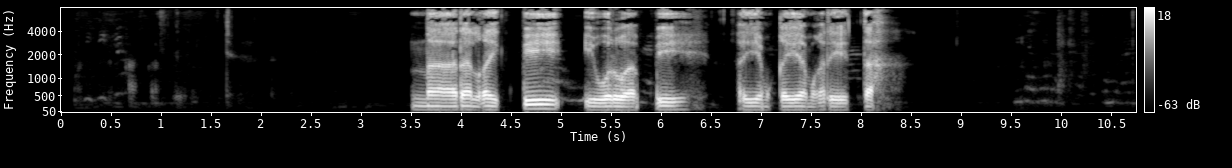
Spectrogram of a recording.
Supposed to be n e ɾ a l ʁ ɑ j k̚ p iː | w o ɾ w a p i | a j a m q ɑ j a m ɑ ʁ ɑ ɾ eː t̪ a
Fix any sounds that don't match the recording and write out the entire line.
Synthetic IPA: n a ɾ a l ʁ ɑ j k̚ p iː | w o ɾ w a p i | a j e m q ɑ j a m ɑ ʁ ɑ ɾ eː t̪ a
